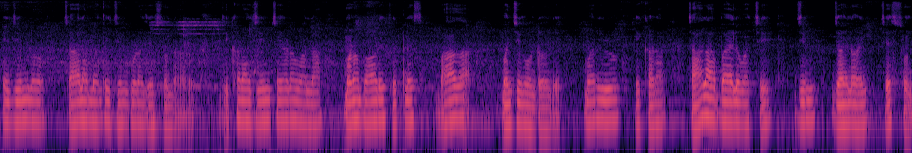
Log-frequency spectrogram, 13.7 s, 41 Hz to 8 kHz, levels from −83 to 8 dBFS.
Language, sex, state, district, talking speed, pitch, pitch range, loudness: Telugu, male, Telangana, Karimnagar, 125 wpm, 120 Hz, 115-125 Hz, -34 LUFS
